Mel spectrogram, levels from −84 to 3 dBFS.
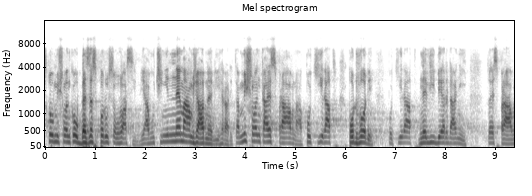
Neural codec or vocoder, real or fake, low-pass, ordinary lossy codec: none; real; 7.2 kHz; Opus, 16 kbps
